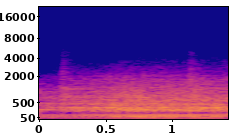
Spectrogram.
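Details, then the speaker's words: Hobart 4346 commercial meat mixer-grinder, one-owner, dealer-serviced, on three-phase via converter, running mix and grind with paddles turning; steady even motor hum with constant low drone, no knocks or grinding; runs smooth and healthy. "We're going to go ahead and put on mix and grind. We'll take the camera a little closer and show you how smoothly it's running."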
